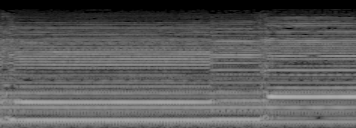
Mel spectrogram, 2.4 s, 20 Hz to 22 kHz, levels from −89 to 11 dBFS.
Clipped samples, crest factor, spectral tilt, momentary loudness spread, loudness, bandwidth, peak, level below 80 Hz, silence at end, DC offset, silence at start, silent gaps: under 0.1%; 12 dB; -2 dB/octave; 1 LU; -23 LUFS; 16 kHz; -12 dBFS; -58 dBFS; 0 s; under 0.1%; 0 s; none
